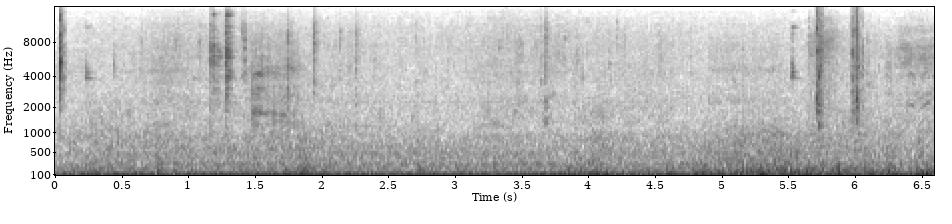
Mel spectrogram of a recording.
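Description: Fishing boat's engine running at idle: a steady, low rumble.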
